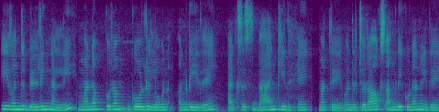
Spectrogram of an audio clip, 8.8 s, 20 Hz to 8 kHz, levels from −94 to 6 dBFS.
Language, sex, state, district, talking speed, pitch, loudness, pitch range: Kannada, female, Karnataka, Raichur, 125 wpm, 200 Hz, -29 LUFS, 190-220 Hz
